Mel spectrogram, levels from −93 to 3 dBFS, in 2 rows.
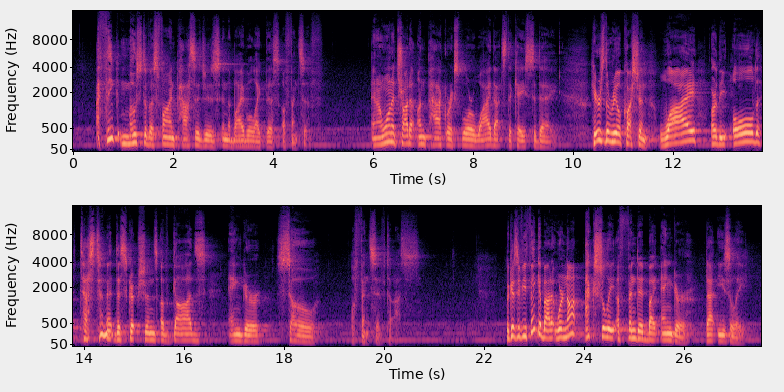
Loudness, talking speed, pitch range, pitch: -19 LUFS, 125 wpm, 120-170 Hz, 130 Hz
